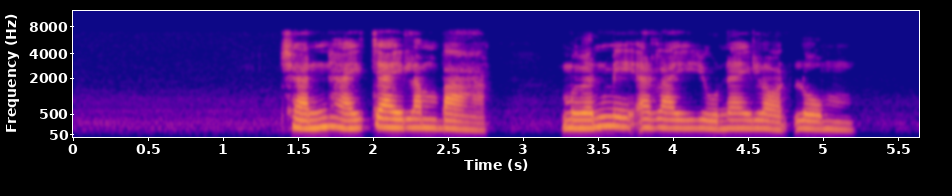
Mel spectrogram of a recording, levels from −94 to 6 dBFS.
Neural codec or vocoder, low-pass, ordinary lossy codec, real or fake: none; 7.2 kHz; none; real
